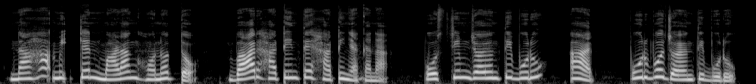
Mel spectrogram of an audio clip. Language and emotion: Santali, neutral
